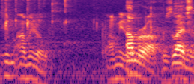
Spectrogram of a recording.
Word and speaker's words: Amirov: How do you pronounce his name, Sungulu? I said him Amirov. Amirov, his last name.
